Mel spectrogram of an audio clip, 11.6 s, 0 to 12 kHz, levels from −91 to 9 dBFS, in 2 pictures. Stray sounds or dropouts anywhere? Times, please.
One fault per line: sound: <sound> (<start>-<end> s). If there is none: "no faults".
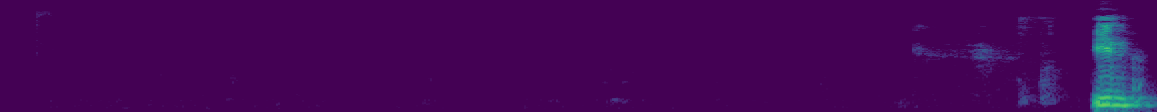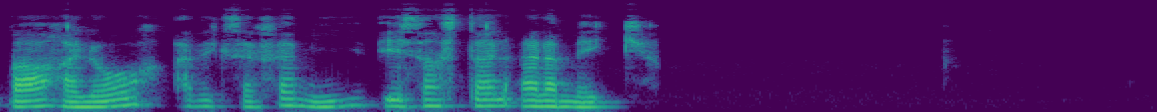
no faults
